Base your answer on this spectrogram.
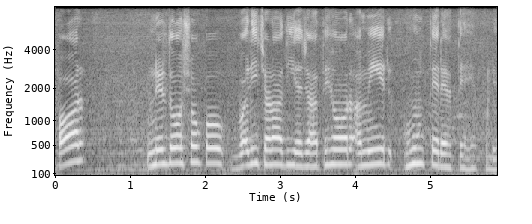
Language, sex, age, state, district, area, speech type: Hindi, male, 18-30, Madhya Pradesh, Hoshangabad, rural, spontaneous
